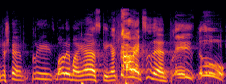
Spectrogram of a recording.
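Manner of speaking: high, pleading, mock-frantic prayer; hammed-up plea, pitch climbing to a yelp; mock panicked prayer. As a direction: play a man begging God then recoiling. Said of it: "and saying".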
